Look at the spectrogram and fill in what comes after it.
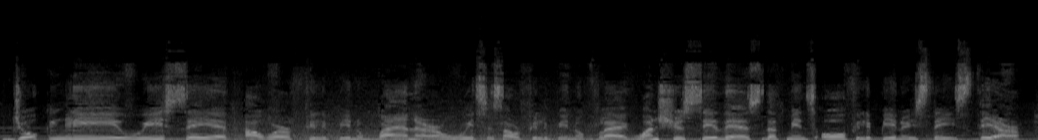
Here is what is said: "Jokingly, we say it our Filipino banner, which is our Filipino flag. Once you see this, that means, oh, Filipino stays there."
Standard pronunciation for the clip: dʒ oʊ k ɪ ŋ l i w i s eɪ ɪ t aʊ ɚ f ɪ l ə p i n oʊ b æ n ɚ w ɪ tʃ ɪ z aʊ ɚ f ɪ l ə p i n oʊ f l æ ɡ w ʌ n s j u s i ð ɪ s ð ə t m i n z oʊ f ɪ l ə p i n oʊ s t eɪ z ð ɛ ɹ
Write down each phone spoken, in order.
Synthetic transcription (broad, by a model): dʒ oʊ k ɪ ŋ l i w i s eɪ ɪ t aʊ ɚ f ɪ l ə p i n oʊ b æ n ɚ w ɪ tʃ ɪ s aʊ ɚ f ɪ l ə p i n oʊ f l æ ɡ w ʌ n s j u s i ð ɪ s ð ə t m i n s oʊ f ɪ l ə p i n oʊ s t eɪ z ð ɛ ɹ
